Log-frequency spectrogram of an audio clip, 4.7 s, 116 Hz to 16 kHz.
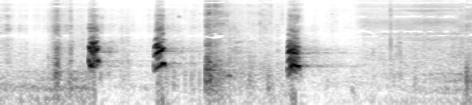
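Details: Aggressive barking from a 6.5-month-old, 62 lb Pinscher male during agitation by a helper working without equipment; four sharp, harsh barks spaced about half a second to a second apart amid low noise.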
